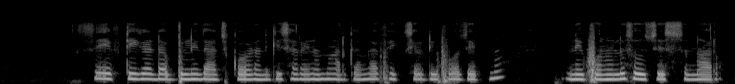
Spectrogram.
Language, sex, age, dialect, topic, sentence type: Telugu, female, 25-30, Telangana, banking, statement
